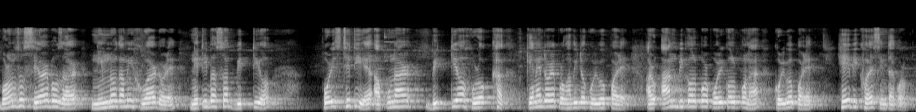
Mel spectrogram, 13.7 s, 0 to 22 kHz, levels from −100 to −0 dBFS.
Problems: echo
